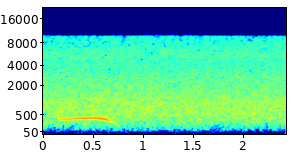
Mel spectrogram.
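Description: Steady rush of the river, with a single low hoot near the start, held level for about half a second and then falling away in pitch.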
